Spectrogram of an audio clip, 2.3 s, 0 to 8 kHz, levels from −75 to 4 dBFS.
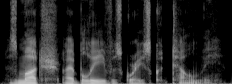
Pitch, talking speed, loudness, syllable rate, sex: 95 Hz, 235 wpm, -22 LUFS, 6.0 syllables/s, male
